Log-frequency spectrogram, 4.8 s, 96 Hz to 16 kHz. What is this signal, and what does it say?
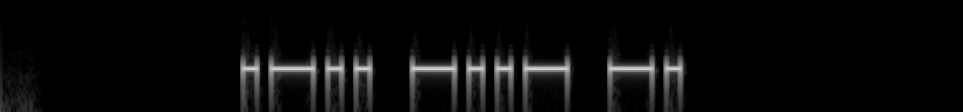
Morse code, heard as a keyed tone, about 17 wpm, 700 Hz. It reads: LXN
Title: USA Call Sign Postfixes - 3 Letters 17wpm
